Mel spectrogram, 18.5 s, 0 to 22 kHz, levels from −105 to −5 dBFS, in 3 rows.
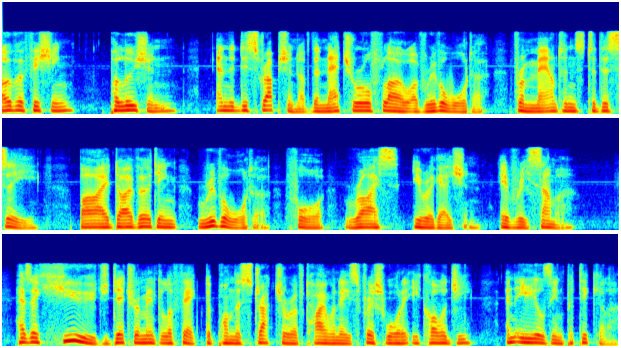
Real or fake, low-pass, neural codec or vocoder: real; 7.2 kHz; none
